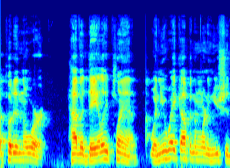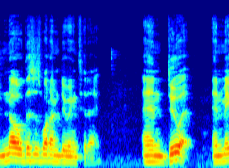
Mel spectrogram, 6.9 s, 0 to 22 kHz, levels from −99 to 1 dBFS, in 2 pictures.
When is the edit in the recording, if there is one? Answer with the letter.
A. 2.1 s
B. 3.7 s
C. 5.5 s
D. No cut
A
